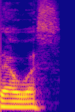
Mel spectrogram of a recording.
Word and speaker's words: Elwes: Is it not Elwes? It is. It's Elwes. There it is.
